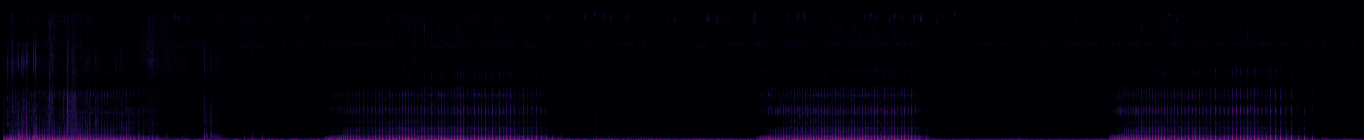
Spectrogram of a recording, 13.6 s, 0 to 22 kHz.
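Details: Loud rasping snores on each breath, about 4 cycles over 14 seconds, roughly 17 breaths a minute, from someone sleeping; snoring.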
